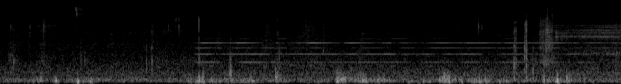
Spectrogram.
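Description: CTA Brown Line rapid-transit train approaching the station from a distance; about two seconds in, a steady high ringing of several pitches at once sets in and holds for a few seconds.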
